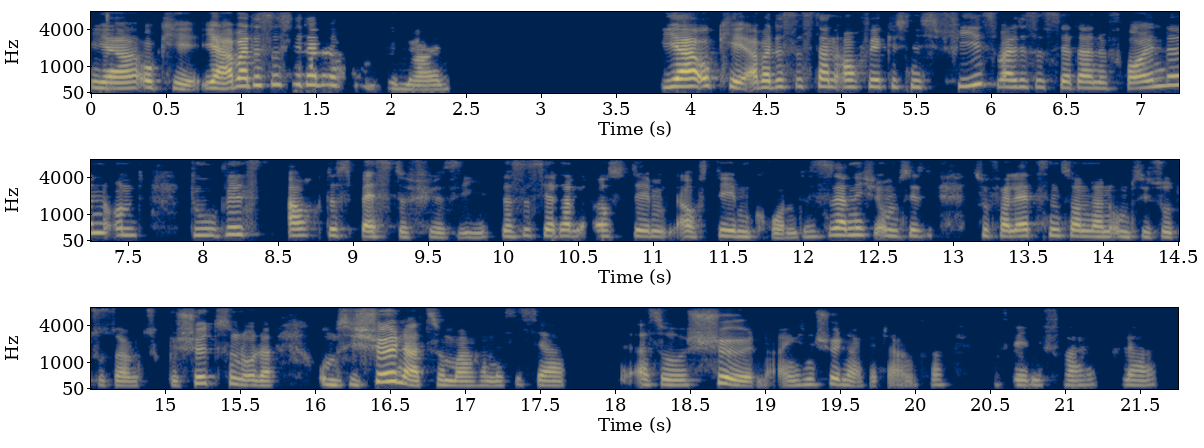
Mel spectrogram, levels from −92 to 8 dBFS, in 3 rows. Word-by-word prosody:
Ja, 215 -1 +4
okay. 225 -9 -1
Ja, 215 -2 +7
aber 290 0 +8
das 320 +1 -1
ist 345 0 -4
wieder 340 -1 +4
noch 315 -2 -2
gut 290 -5 -21
gemeint. 170 -2 -4 1.4
Ja, 275 +2 +12
okay, 285 -7 +3
aber 240 +2 +4
das 255 +2 -4
ist 270 +1 -9
dann 265 - +3
auch 255 +1 0
wirklich 260 0 -2
nicht 240 -1 -8
fies, 340 +6 -3
weil 255 0 +3
das 255 0 -7
ist 245 0 -11
ja 225 - 0
deine 215 -2 -1
Freundin 260 +12 +1
und 245 -3 -6 0.3
du 245 -1 -6
willst 275 +1 -2
auch 235 +1 +1
das 235 0 -4
Beste 190 -1 -1
für 175 -1 -11
sie. 165 +1 -12
Das 200 0 -6
ist 230 0 -11
ja 220 - +1
dann 220 -1 -1
aus 210 -1 -5
dem 200 -2 -3
aus 195 0 -6
dem 205 -3 -2
Grund. 160 -1 -9
Es 190 - -13
ist 195 - -15
ja 250 -1 +4
nicht, 255 +1 -3
um 215 - -3
sie 215 +1 -7 0.3
zu 225 - -10
verletzen, 220 +2 0
sondern 205 -4 -1
um 190 - -7
sie 185 - -12
sozusagen 170 -2 -7
zu - - -24
beschützen 235 +5 -2
oder 175 -2 0 0.3
um 195 - -3
sie 180 +2 -7
schöner 295 - +7
zu 185 - -6
machen. 160 -1 -3
Das 160 0 -11
ist 195 -2 -17
ja 165 -2 -2 0.5
also 185 -2 -4
schön, 180 - +2
eigentlich 170 +3 -9
'n 200 - -6
schöner 190 -4 -3
Gedanke, 160 +4 -13
auf 185 0 -25
jeden 180 -1 -7
Fall, 175 +1 -11 0.2
klar. 180 0 -8
210 Hz, 210 wpm, -24 LUFS, 180-245 Hz, 1.4 s, Ja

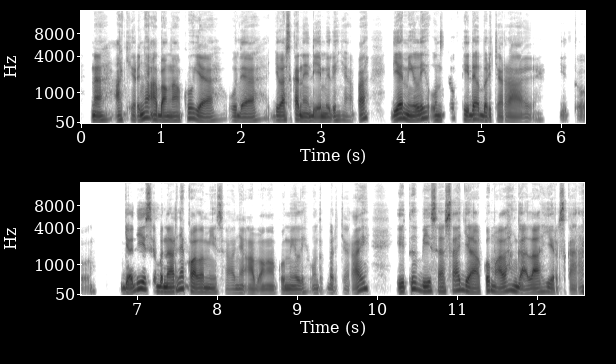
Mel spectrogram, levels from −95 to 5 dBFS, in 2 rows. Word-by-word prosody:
Nah, 95 +2 +1
akhirnya 100 +1 0
abang 90 0 +3
aku, 90 +9 -2
ya, 90 +2 0
udah 85 +2 -1
jelas, 100 0 +1
kan, - - +4
ya, - - -1
dia 80 - -1
milihnya 90 +1 -5
apa. - - 0 0.3
Dia 130 - +7
milih 105 +7 +3
untuk 115 +8 -6
tidak 110 +1 +2
bercerai, 80 -5 -5 0.4
gitu. - - -16 0.4
Jadi 170 0 +3
sebenarnya 105 +10 +3
kalau 95 0 +4
misalnya 85 -3 -6
abang 80 -1 -5
aku 75 - -11
milih 80 +3 -4
untuk 85 - -14
bercerai, 155 - -4 0.4
itu 110 +11 0
bisa 115 -3 +1
saja 125 -9 +3
aku 125 - +1
malah 105 +3 +1
nggak 105 -6 +2
lahir 95 +1 +2
sekarang. - - -4
95 Hz, 165 wpm, -23 LUFS, 85-110 Hz, 0.4 s, Dia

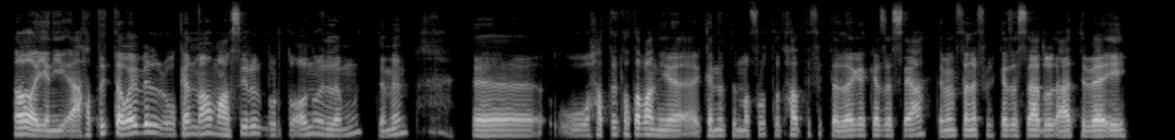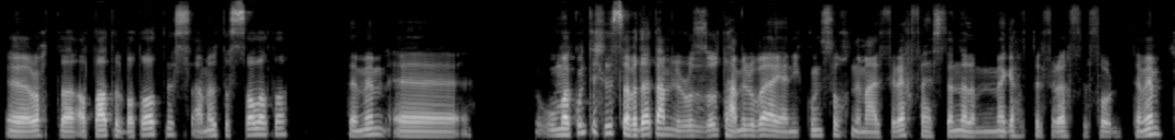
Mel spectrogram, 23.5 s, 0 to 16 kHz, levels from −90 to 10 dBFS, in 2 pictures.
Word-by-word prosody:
آه، 165 -3 +6
يعني 130 -1 -3
آآ، - - +2
حطيت 185 +7 -8
توابل 205 0 +3
وكان 150 +3 -3
معاهم 175 +1 0
عصير 180 +5 -1
البرتقان 155 0 -8
والليمون، 165 +4 -7
تمام، 160 +9 -8 0.7
آآ، 135 0 -1
وحطيتها 145 +4 -7
طبعًا 160 -1 +2
هي 135 -1 -2
كانت 140 0 -6
المفروض 140 +3 -9
تتحط 150 0 -4
في - - -24
التلاجة 135 +3 -1
كذا 140 0 -4
ساعة 140 +5 -3
تمام، 135 +1 -4
فأنا 140 0 -1
في 145 - -16
الكذا 140 0 -4
ساعة 135 +1 +2
دول 135 0 -2
قعدت 130 +2 -1
بقى 130 0 +5
إيه، 135 +1 0 0.6
آآ، 120 -2 +5
رُحت 135 +1 +1
قطّعت 135 +3 +5
البطاطس، 155 +5 0
عملت 135 +5 -3
السلطة، 155 +3 +3 0.6
تمام 150 +5 -1
آآ، 120 -2 0 0.6
وما 145 +2 +4
كنتش 200 +3 -4
لسه 195 0 +7
بدأت 155 +3 +5
أعمل 155 -4 +6
الرُز 125 0 -5
قُلت 140 +1 -2
هاعمله 135 +3 +2
بقى 135 -2 +5
يعني 115 -1 -2
يكون 140 +4 -9
سخن 140 -3 -8
مع 110 0 0
الفراخ، 110 +5 0
فهاستنى 125 +1 -3
لما 115 +1 -4
آجي 125 +1 +1
أحط 120 -2 -13
الفراخ - - -2
في - - -23
الفرن، 110 - -5
تمام. 165 +2 +2
140 Hz, 155 wpm, -24 LUFS, 130-155 Hz, 0.7 s, لسه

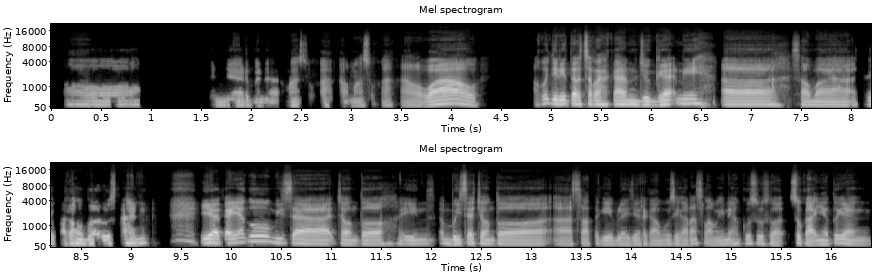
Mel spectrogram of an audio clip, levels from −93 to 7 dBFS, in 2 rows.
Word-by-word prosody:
Oh, 130 0 -5 0.7
benar 110 -1 -6
benar 110 0 -8
masuk 110 -1 -8
akal 105 +2 -10
masuk 105 +1 -8
akal. 105 0 -8
Wow, 150 +5 +6 0.7
aku 145 +6 -5
jadi 150 -1 +6
tercerahkan 135 -1 +4
juga 130 +1 +3
nih 165 +1 +2 0.2
eee, 130 0 +3 0.2
sama 125 0 -2 0.4
cerita 125 -1 -4
kamu 135 0 +4
barusan. 135 +2 +2 0.7
Ya 160 - +9
kayaknya 155 +3 +5
aku 215 0 +3 0.2
bisa 150 -1 0 0.4
contohin 120 +1 -2 0.4
bisa 130 +1 +1
contoh 125 -2 0 0.5
eee, 115 -2 -4
strategi 115 0 -6
belajar 115 +1 -6
kamu 110 +1 -6
sih, 125 - -5
karena 130 +4 -5
selama 115 -4 -7
ini 125 - -4
aku 135 - -9
susa 130 -3 -4 0.2
sukanya 120 -3 0
tuh 150 - 0
yang 125 -2 -2
125 Hz, 140 wpm, -22 LUFS, 115-135 Hz, 0.7 s, Ya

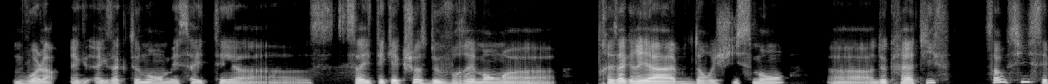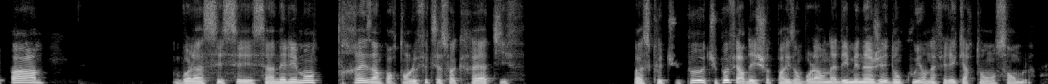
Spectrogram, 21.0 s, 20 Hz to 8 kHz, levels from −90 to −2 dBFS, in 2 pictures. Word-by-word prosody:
Voilà, 125 -3 0
ex 125 -1 -4
exactement, 125 +1 -1
mais 120 -4 -1
ça 115 - -5
a - - 0
été, 65 - -2
heu, - - -2 0.7
ç - - -13
ça 125 - 0
a - - +6
été 115 +2 +1
quelque 125 -1 +2
chose 140 -4 +1
de 115 - +3
vraiment, 140 +8 +1 0.4
heu, - - -11 0.5
très 140 -2 +3
agréable, 130 -1 +6
d'enrichissement, 140 +4 -1 0.4
heu, - - -3
de 115 0 +2
créatif. 125 +7 0 0.4
Ça, 200 - -1
aussi 260 +4 -4
c'est 135 - -3
pas 170 -3 +2 1.3
voilà, 135 -2 +2
c'est 125 0 -3
c'est 130 -3 -1
c'est 125 +2 -3
un 140 +2 +3
élément 170 +5 +3
très 175 -1 0
important, 145 0 -2
le 125 - +1
fait 160 +6 -7
que - - -13
ce 140 - -1
soit 135 +1 -3
créatif. 135 -1 -3 1.1
Parce - - +1
que - - -2
tu - - -14
peux 180 0 +4
tu 165 - -9
peux 200 0 +4
faire 135 -8 +1
des 130 - +1
cho 125 - -5
par 110 - -4
exemple, 140 +6 -1
voilà, 125 -1 0
on 115 - -1
a 120 - -1
déménagé 115 +5 +2
donc 110 -3 -3
oui, 160 - +2
on 145 - -1
a - - -1
fait 125 - -6
les 115 -2 -1
cartons 125 0 -5
ensemble. 135 - -6
130 Hz, 185 wpm, -22 LUFS, 120-150 Hz, 1.3 s, a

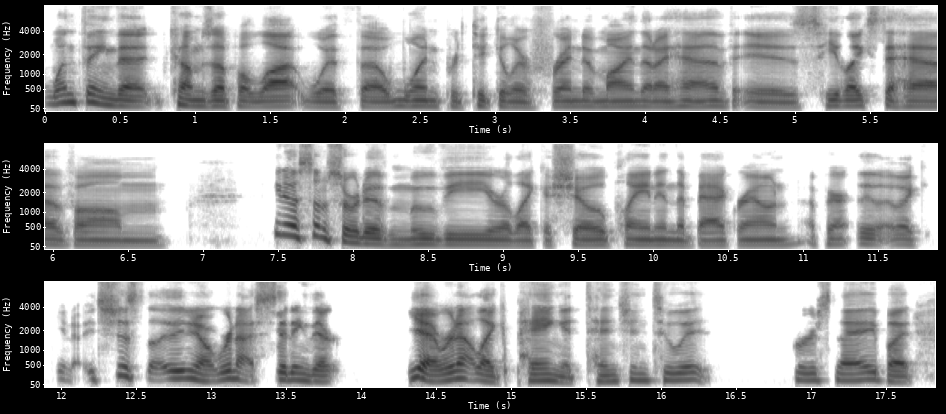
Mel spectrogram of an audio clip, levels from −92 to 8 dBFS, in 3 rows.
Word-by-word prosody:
one 165 +5 0
thing 170 -9 0
that 105 -3 +3
comes 110 -2 +1
up 110 0 +4
a - - 0
lot 100 +1 +4
with, 95 -1 -4
uh, 95 -1 +1
one 110 +1 -2
particular 100 -2 -5
friend 105 +4 -2
of 100 - -3
mine 100 +1 0
that 100 -1 -1
I 100 - +2
have 100 0 -1
is 90 -3 -4
he 115 0 -2
likes 110 0 +1
to - - +2
have, 100 -2 +2
um, 85 -3 -5 0.7
you 310 - -6
know 270 - +6
some 270 -2 0
sort 135 - +2
of 110 -4 +2
movie 100 0 -2
or 95 -1 -2
like, 90 -1 -4
a - - -9
show 95 0 -1
playing 95 -2 -2
in 95 -1 -4
the - - -4
background. 95 +2 -3
Apparently 110 +1 -6
like, 100 -1 -7
you 160 - -16
know - - -17
it's 165 - -4
just, 225 -4 -2
you 175 0 +1
know, 140 -5 +5
we're 155 +7 +2
not 170 - 0
sitting 150 -3 +1
there 120 -1 +1 0.4
Yeah, - - +9
we're - - +4
not, - - +5
like, - - +2
paying 135 -3 +2
attention 120 +7 -6
to 145 +1 -4
it 150 +1 -4 0.5
per 140 -2 -4
se, 140 +1 +1
but 115 -7 +3
105 Hz, 200 wpm, -23 LUFS, 95-135 Hz, 0.7 s, Yeah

